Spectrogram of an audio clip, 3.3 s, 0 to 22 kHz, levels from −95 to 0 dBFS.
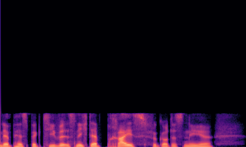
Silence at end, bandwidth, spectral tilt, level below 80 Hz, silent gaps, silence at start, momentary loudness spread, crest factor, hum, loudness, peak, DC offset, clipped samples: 0.45 s; 5.2 kHz; -8.5 dB/octave; -62 dBFS; none; 0 s; 9 LU; 20 dB; none; -23 LUFS; -2 dBFS; under 0.1%; under 0.1%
